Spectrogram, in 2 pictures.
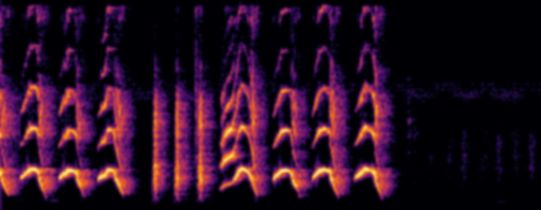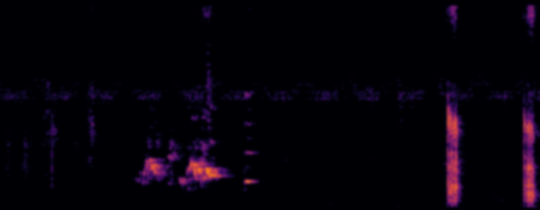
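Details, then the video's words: Loud myna (jalak) song for stirring lazy birds to sing: a fast string of repeated sharp, whistled down-slurred notes with overtones in two bursts, then silence, a soft chatter and two dry rasps. "suara jalak gacor,isian dan keras, cocok buat pancingan jalak yang malas bunyi."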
